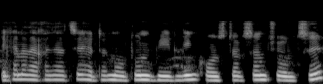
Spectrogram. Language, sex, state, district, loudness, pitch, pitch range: Bengali, female, West Bengal, North 24 Parganas, -21 LUFS, 210 Hz, 195-215 Hz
